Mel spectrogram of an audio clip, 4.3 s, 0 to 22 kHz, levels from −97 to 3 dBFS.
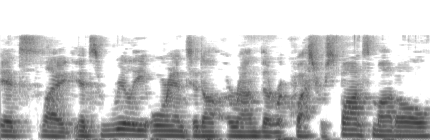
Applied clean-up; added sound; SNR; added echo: classical method Wiener filter.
